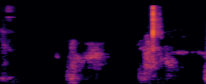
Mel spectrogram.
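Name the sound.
dog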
